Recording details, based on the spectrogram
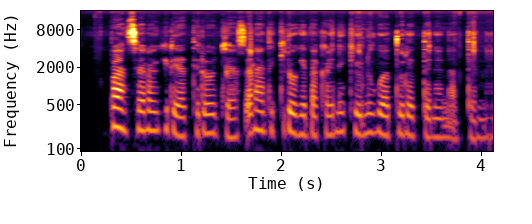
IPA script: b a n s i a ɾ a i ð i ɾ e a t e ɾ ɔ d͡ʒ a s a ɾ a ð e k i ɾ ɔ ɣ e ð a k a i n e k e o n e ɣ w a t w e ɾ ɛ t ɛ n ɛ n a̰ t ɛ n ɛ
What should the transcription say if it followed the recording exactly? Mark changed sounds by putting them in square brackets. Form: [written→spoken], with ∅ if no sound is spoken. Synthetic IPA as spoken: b a n s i a ɾ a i [ð→ɣ] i ɾ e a t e ɾ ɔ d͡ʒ a s a ɾ a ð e k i ɾ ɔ ɣ e ð a k a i n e k e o n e ɣ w a t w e ɾ ɛ t ɛ n ɛ n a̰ t ɛ n ɛ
